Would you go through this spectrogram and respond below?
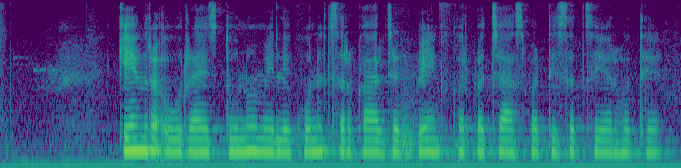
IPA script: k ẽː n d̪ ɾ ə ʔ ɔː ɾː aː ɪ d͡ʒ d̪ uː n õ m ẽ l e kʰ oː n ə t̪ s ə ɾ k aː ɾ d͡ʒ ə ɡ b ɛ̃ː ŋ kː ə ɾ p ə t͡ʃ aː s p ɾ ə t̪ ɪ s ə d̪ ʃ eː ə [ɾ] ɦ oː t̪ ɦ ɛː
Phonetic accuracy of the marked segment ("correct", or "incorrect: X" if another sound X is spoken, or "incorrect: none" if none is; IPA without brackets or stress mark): correct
